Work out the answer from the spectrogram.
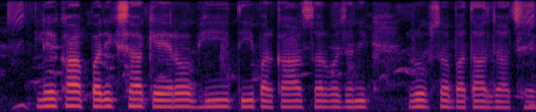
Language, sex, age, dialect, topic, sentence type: Magahi, female, 18-24, Northeastern/Surjapuri, banking, statement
